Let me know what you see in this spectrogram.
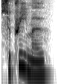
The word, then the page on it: supremo: British English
